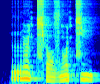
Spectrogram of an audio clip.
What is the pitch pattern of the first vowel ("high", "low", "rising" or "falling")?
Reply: falling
